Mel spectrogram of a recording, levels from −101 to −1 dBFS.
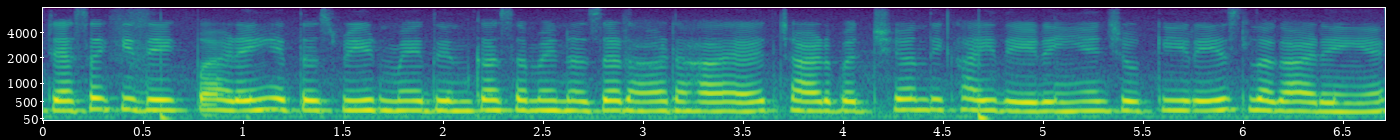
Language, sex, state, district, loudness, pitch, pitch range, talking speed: Hindi, female, Delhi, New Delhi, -13 LUFS, 265 Hz, 255-275 Hz, 225 wpm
